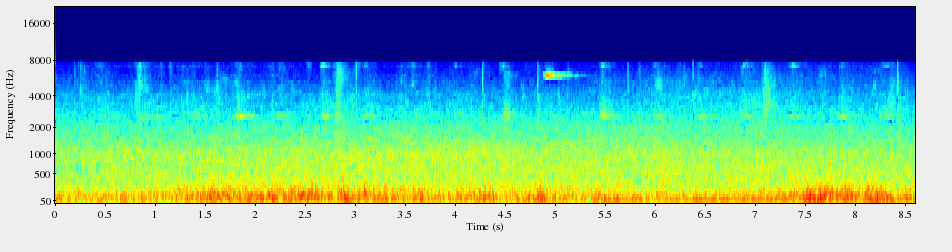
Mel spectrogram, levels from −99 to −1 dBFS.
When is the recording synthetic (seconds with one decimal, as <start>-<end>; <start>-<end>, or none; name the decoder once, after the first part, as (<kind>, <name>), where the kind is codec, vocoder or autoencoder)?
0.4-2.6 (codec, DAC); 3.1-3.8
